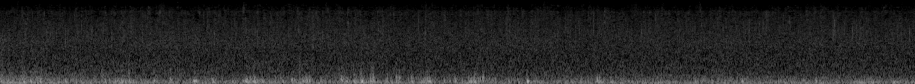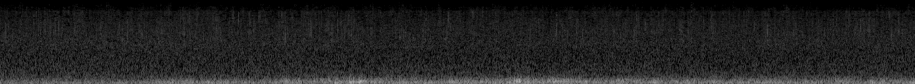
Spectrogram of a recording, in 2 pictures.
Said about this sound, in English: So as all the cars are passing by, I'm here hiding from the rain, and do you know what? It's getting harder.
